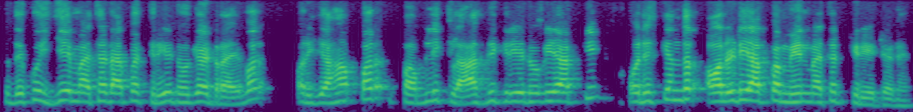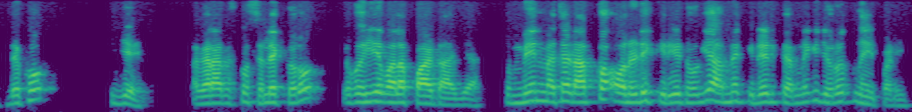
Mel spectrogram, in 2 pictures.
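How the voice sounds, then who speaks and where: In a high voice and at a brisk pace, an Indian-accented programming instructor teaches a live class, moving between Hindi and English and asking after his students. The online recording is dry and a bit dull.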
